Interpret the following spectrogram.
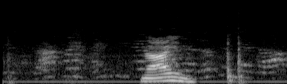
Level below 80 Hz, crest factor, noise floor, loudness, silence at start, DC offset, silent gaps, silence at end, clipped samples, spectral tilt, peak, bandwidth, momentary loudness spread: -58 dBFS; 20 dB; -45 dBFS; -18 LUFS; 0.1 s; under 0.1%; none; 0 s; under 0.1%; -8.5 dB/octave; -2 dBFS; 15 kHz; 24 LU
